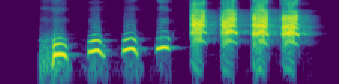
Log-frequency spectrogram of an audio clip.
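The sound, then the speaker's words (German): A person imitates monkey calls: four hooting whoops in a steady rhythm, then four louder, harsher screeches at the same pace, with no other talking. “Aber ich bin mir ziemlich sicher, es soll ein Affe sein. Ja, das ist ein Affe.”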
